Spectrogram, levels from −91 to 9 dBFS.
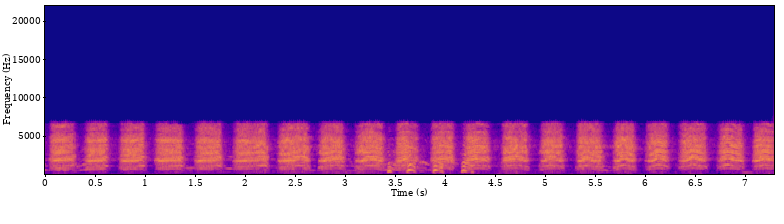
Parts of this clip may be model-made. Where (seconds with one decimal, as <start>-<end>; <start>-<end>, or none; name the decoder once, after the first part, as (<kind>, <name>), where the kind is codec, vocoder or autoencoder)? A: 2.1-3.3 (vocoder, HiFi-GAN); 4.5-6.1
